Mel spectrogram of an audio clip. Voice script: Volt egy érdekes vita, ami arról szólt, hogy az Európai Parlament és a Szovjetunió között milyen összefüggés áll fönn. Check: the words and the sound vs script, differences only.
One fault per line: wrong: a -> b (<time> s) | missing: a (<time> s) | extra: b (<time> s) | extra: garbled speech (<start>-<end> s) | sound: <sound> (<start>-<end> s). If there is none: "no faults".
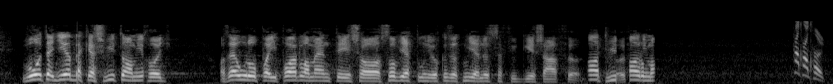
missing: arról szólt (1.4 s)
extra: garbled speech (5.9-6.6 s)
sound: chirp (7.9-8.3 s)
